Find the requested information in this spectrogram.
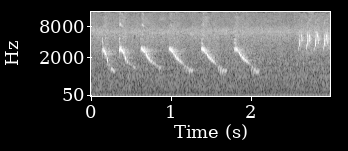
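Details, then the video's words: Javan pied starling with water sounds, played to prompt a bird that has stopped singing: six loud whistles sliding steeply downward, about one every third of a second, then a quick buzzy stutter near the end. "Therapy Pancingan Jalak Suren Macet Bunyi, Sounds Water And Birds"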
